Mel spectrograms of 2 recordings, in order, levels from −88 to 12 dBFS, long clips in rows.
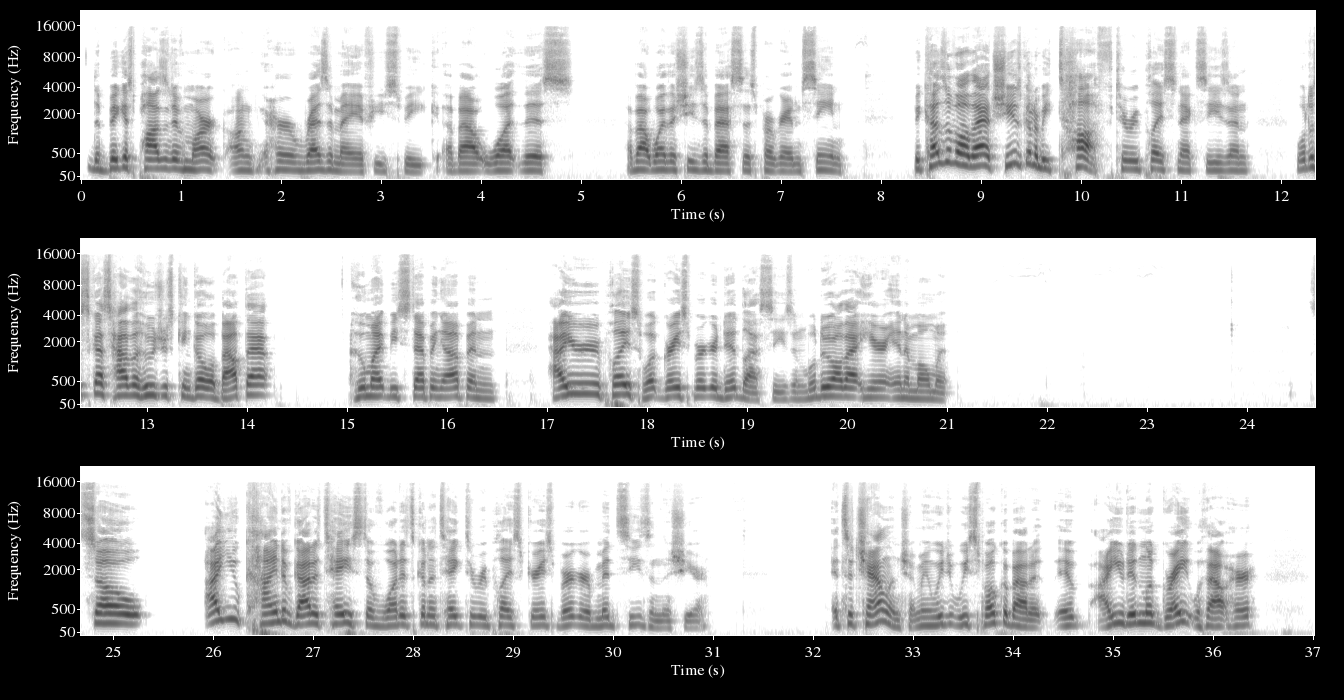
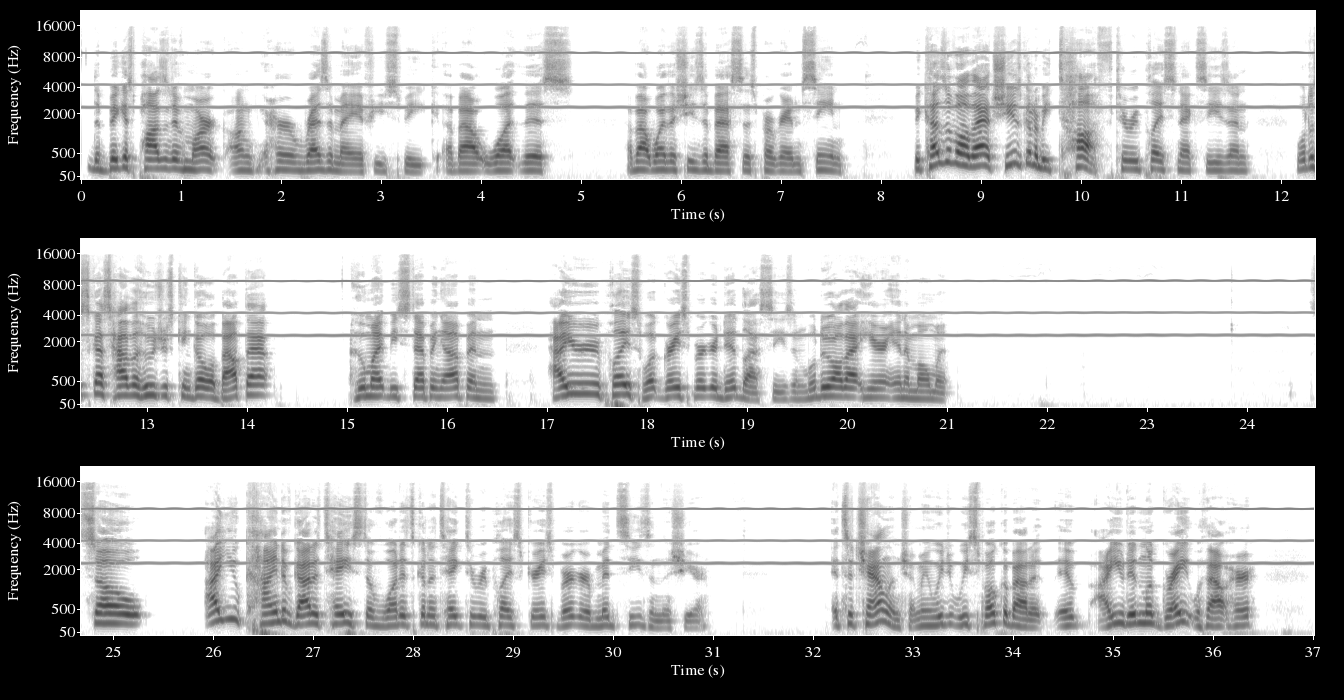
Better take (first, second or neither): first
